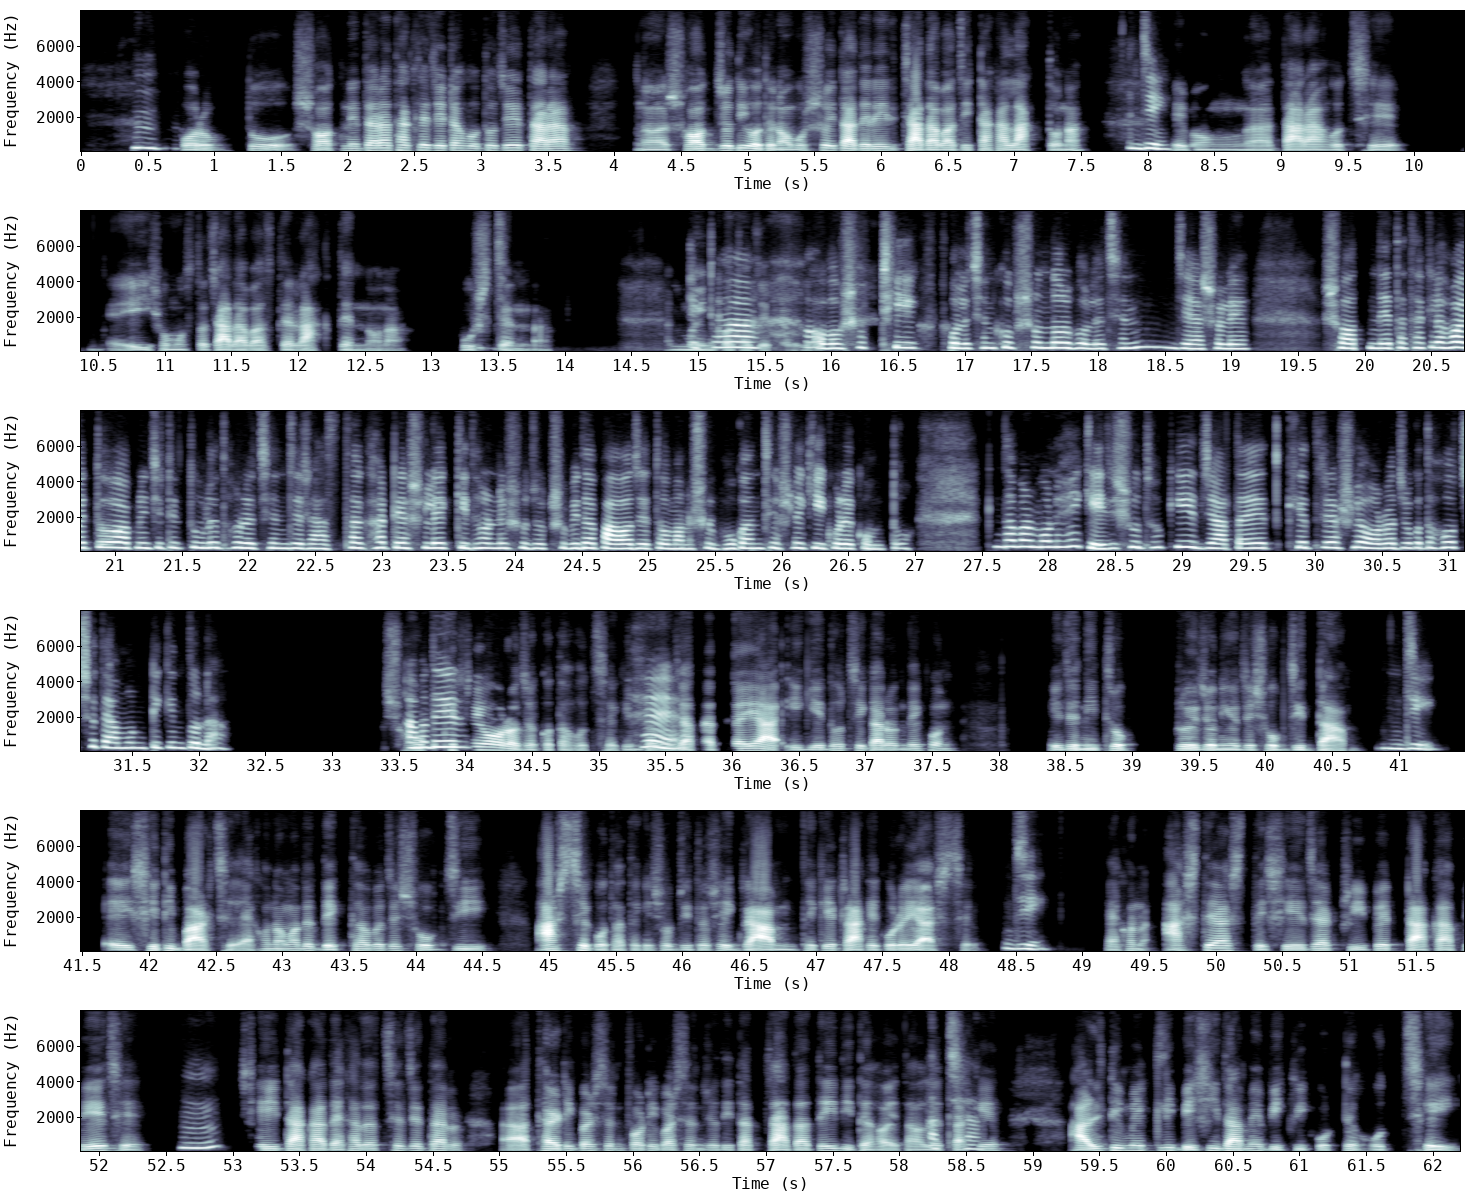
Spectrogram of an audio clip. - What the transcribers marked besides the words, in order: "পরন্তু" said as "পরকতো"; scoff; alarm; in English: "আল্টিমেটলি"
- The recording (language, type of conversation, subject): Bengali, unstructured, রাজনীতিতে সৎ নেতৃত্বের গুরুত্ব কেমন?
